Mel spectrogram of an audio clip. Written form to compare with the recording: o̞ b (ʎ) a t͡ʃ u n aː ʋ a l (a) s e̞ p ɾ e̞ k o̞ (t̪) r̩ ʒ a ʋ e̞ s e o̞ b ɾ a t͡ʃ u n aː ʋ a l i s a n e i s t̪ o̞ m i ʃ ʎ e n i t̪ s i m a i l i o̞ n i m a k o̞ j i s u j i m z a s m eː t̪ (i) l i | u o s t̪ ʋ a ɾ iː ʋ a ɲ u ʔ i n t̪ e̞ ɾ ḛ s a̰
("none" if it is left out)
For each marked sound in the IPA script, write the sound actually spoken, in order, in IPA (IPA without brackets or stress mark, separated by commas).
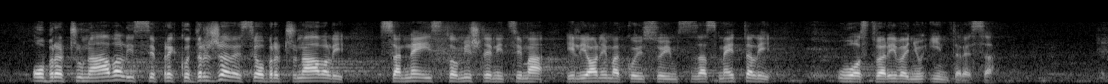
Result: ɾ, i, d̪, a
